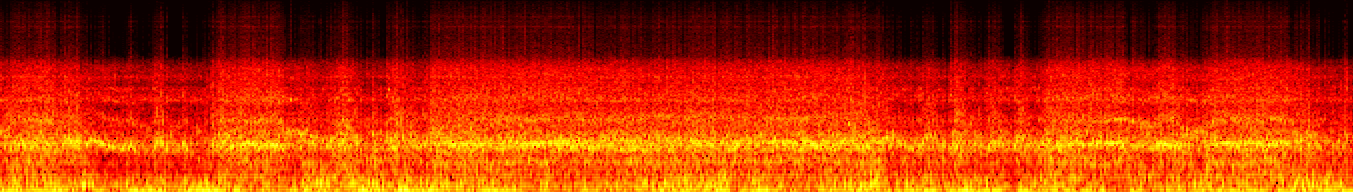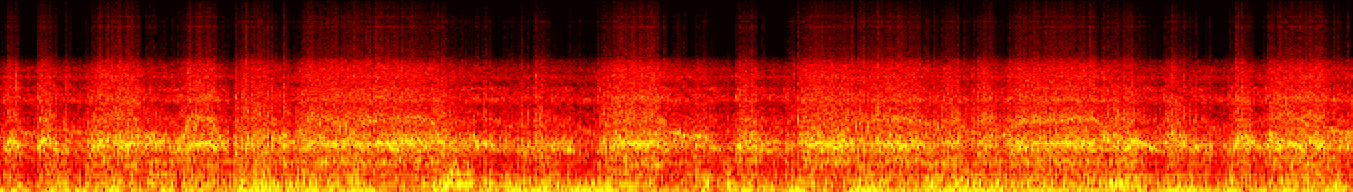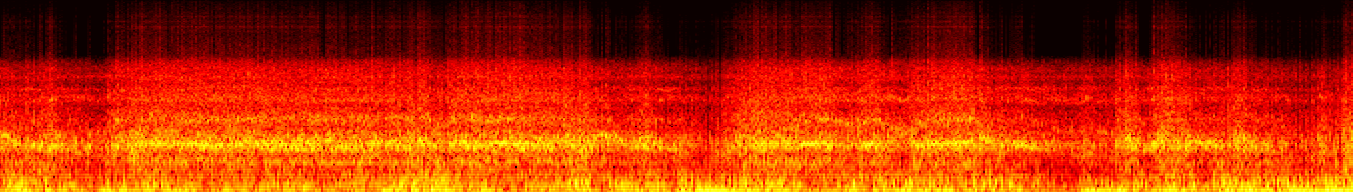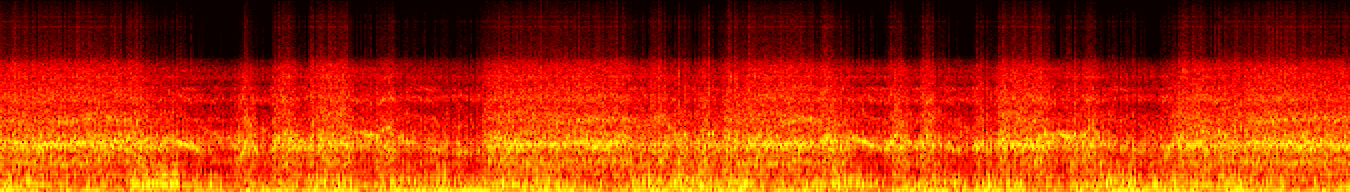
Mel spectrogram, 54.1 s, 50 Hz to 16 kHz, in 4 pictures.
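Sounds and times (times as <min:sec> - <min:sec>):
high-pitched toy car motor: 0:00.0 - 0:54.0.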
